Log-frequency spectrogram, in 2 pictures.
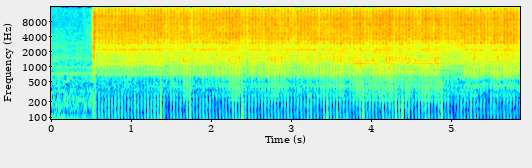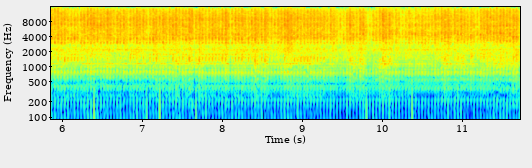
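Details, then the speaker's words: APS V2 airsoft gearbox with M120 spring and brushless motor: fast high cycling with irregular sharp clicks and a chewing rattle as black bits fly out of the gearbox. The piston head is breaking up and the O-ring is shredded. "there is things there is things coming out things coming out of this gearbox all right there's things coming up did you I don't know if you saw there was there was something being chewed to pieces in there"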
